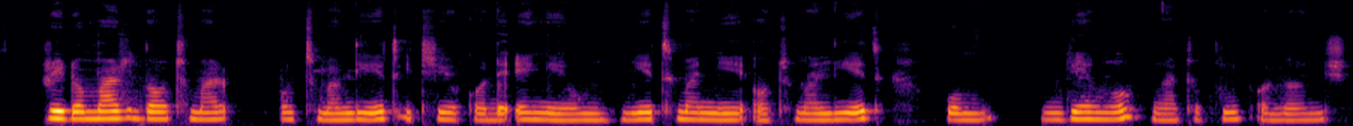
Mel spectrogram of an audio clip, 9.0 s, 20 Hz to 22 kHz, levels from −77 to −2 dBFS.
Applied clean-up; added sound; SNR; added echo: neural mask model DeepFilterNet 3.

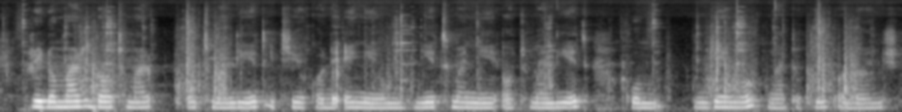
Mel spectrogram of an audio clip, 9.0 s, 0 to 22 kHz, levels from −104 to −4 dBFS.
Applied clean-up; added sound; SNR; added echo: none; Tools; 16 dB; none.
